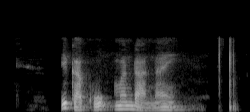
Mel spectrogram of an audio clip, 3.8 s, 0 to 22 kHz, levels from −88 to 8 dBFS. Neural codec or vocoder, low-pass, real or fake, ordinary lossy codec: none; 5.4 kHz; real; Opus, 24 kbps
